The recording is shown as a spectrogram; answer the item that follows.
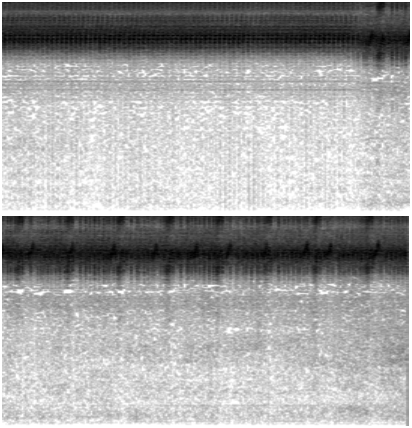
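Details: Large brown cicada singing on a cherry tree in a park: a dense, continuous sizzling drone, shifting partway through into a pulsing buzz that swells roughly twice a second.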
